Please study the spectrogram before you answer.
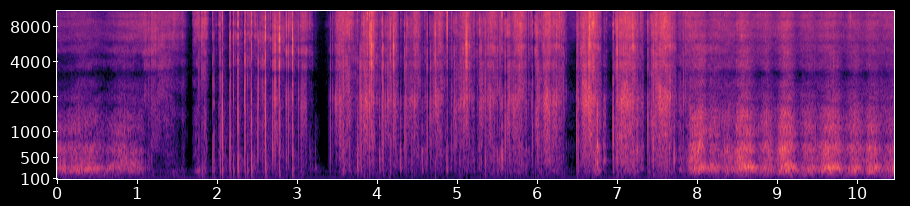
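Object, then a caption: Cloth-bound hardcover book. Long painted nails quickly scratch and tap the beige linen-textured cloth cover of a medium, solid hardcover book lying closed on a table. Dry, papery scrapes and crisp taps come in rapid, fairly steady bursts with bright crackle. Softer, warmer rubbing opens and closes the clip.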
